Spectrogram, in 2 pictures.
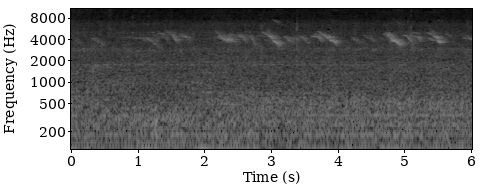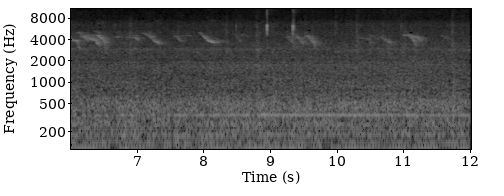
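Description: A bird chirping: a long series of quick, faint, falling chirps, with two sharp clicks about nine seconds in and a low hum underneath.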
